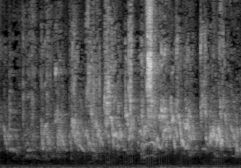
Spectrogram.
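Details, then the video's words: Budgerigars chirping: a continuous dense stream of rapid, scratchy warbles and squawky chirps with short high squeaks, steady throughout, over a faint low hum. "BUDGIE CHIRPING SOUNDS"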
